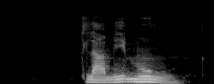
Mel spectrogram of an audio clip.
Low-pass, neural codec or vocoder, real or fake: 9.9 kHz; none; real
